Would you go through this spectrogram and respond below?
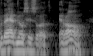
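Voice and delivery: imitated answer, played down and soft; low-key answer. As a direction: say it quietly as the milder alternative. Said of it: "he could have said".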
